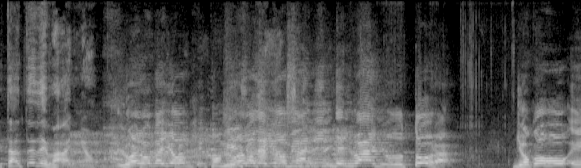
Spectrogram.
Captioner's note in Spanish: Risas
